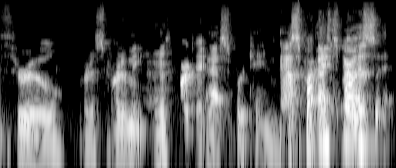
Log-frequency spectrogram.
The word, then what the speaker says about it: aspartame: human trials they put aspartame through, or aspartame. Aspartame. I always put the wrong emphasis on the wrong syllable. I do it every time.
